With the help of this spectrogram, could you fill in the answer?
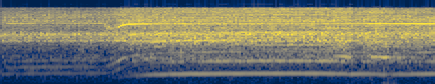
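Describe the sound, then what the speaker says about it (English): A power drill whines as it bores a hole through a PVC pipe flute, a steady high-pitched motor tone that rises in pitch as the drill spins up and then holds steady. "and drill one hole"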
